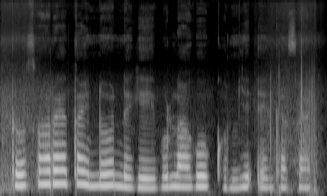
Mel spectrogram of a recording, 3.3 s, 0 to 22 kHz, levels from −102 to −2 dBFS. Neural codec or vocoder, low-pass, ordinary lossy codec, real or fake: none; none; none; real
